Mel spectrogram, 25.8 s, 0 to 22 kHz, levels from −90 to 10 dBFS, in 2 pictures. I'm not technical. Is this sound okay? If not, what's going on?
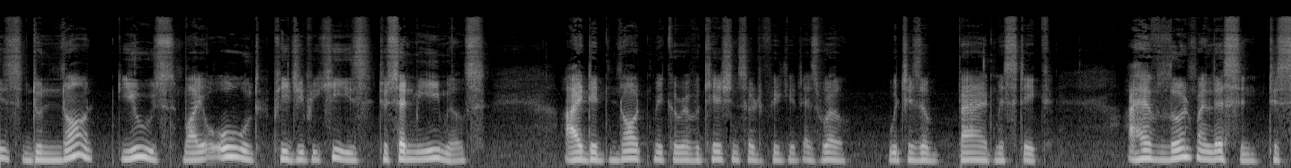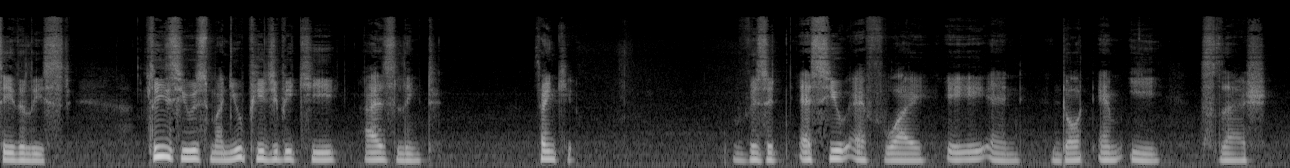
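Yes, nothing wrong is audible anywhere in this recording.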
